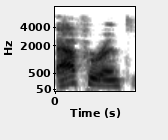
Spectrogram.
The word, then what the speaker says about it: afferent: pronounce the words for you and the the afferent is the proper pronunciation epher has two pronunciations but in both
